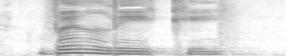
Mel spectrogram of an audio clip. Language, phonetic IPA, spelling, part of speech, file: Ukrainian, [ʋeˈɫɪkei̯], великий, adjective, Uk-великий.ogg
- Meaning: 1. big, large 2. great, outstanding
